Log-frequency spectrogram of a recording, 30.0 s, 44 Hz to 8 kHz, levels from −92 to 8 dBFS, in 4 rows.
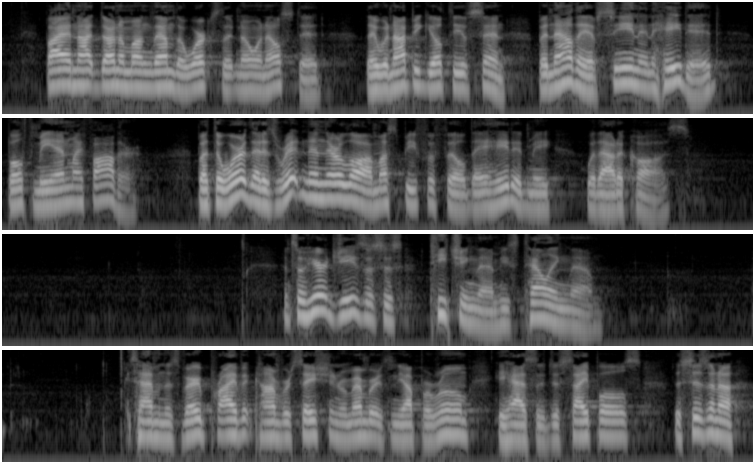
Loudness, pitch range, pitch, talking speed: -29 LUFS, 135-165 Hz, 150 Hz, 160 wpm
